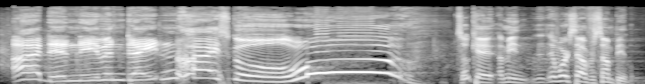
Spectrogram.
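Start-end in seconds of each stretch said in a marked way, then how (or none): 0.1-4.1 high, loud, slow whooping brag; mock triumphant cheer. Pastor cheering his own dating record as a joke, whooping. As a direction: cheer for yourself like a winner. Jokes about never dating.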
